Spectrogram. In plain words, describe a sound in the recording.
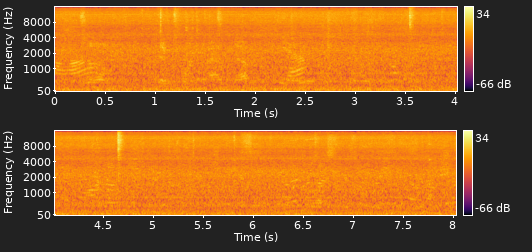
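A man talks nearby in a low voice.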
